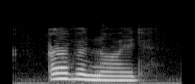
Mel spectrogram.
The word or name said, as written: urbanoid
